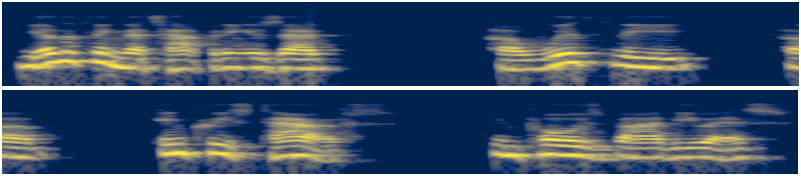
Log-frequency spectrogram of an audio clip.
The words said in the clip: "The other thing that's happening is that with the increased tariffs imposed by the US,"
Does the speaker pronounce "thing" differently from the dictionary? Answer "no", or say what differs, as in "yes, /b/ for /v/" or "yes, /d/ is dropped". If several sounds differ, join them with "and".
no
